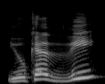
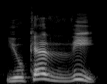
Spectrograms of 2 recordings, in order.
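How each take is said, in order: First: The doubled consonant is a voiced th sound. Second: The doubled consonant is a voiced th sound.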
